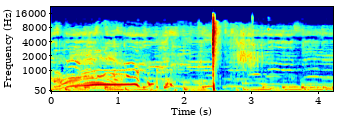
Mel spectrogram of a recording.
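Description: A single rifle shot about two and a half seconds in, over music playing. In the first second a long held voice-like note rises, holds and falls away.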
